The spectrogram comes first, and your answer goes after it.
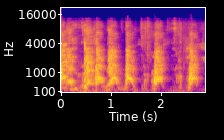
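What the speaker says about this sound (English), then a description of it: "my dogs are barking at me" Several dogs barking indoors, a loud close run of about seven sharp barks in an uneven rhythm with short pauses between them, and no talking.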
